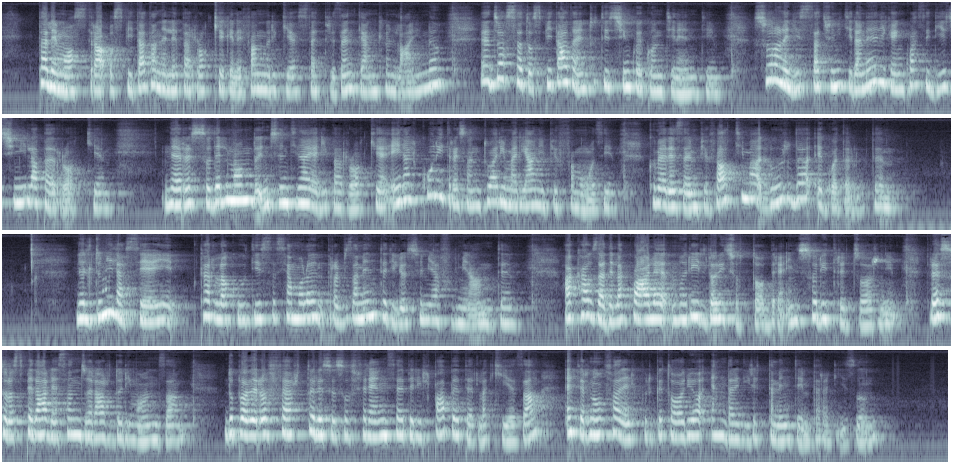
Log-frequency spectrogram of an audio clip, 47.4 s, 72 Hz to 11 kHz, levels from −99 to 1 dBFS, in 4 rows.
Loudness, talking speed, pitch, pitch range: -14 LUFS, 135 wpm, 230 Hz, 205-250 Hz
